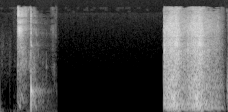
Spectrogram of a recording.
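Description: Cartoon sound effects from an animated logo intro: a short pop just after the start, about a second of silence, then a burst of rushing noise near the end.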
